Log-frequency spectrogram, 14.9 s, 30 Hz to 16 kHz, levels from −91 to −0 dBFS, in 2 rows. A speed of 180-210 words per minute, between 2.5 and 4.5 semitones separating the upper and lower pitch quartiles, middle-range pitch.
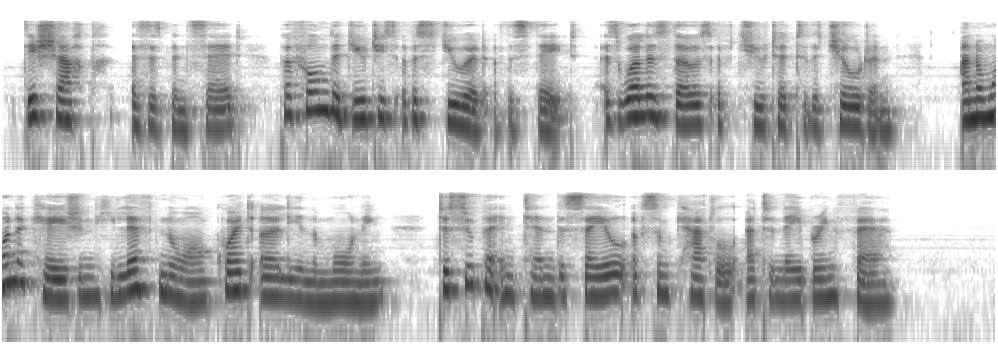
No: average, 185 wpm; average, 5.1 semitones; medium, 170 Hz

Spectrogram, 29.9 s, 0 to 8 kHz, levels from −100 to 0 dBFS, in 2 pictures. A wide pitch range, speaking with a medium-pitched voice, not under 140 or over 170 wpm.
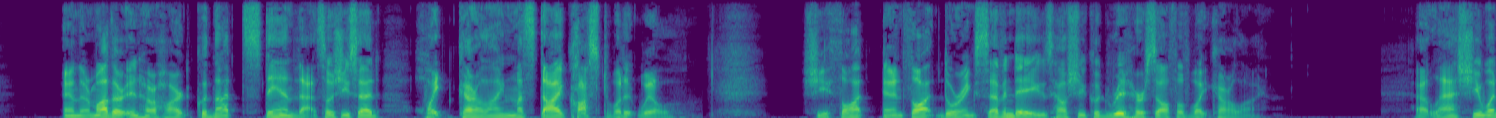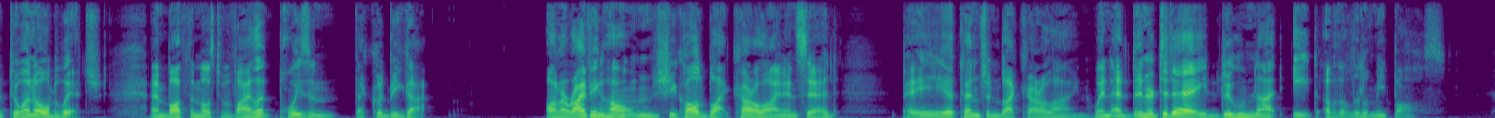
No: wide, 7.7 semitones; low, 125 Hz; average, 165 wpm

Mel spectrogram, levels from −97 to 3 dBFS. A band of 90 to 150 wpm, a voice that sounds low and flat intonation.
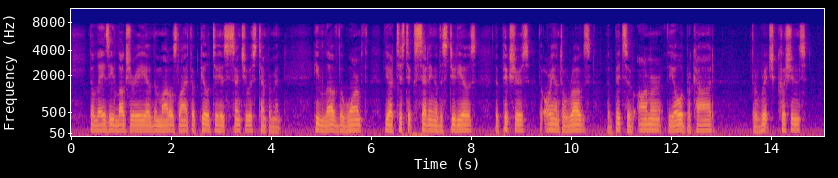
Yes: average, 145 wpm; low, 100 Hz; narrow, 1.5 semitones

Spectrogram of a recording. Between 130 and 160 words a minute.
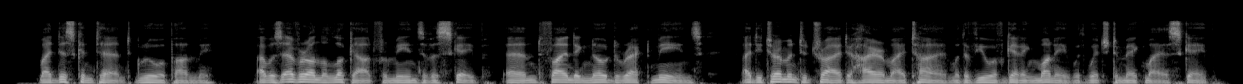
No: fast, 205 wpm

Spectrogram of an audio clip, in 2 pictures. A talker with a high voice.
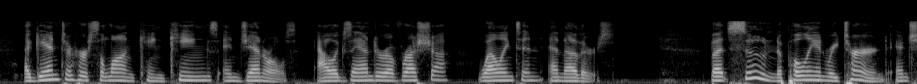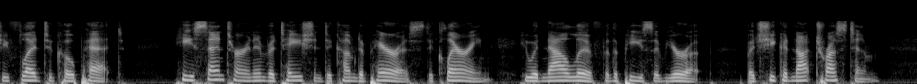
No: medium, 175 Hz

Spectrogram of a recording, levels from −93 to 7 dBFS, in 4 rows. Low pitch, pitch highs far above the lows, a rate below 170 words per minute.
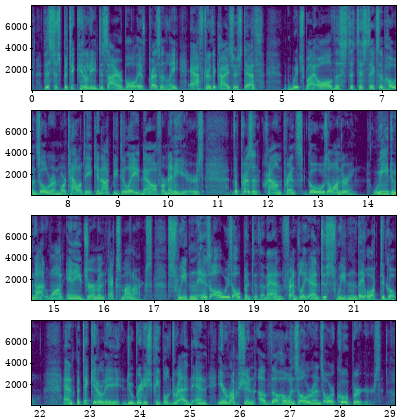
Yes: low, 130 Hz; wide, 7.0 semitones; average, 140 wpm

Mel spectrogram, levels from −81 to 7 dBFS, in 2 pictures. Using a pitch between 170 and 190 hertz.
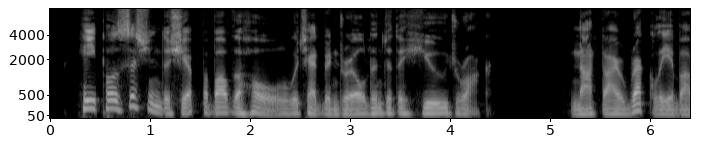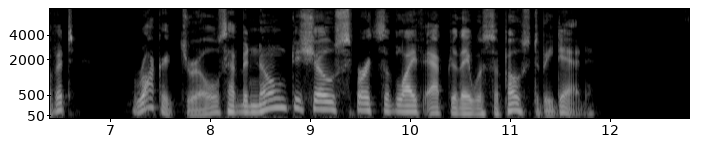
No: low, 100 Hz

